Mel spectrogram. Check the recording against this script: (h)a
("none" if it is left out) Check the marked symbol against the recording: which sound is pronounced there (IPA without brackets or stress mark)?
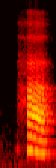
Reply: h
